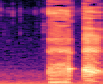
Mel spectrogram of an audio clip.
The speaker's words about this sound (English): excuse me. Let me clear my throat.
